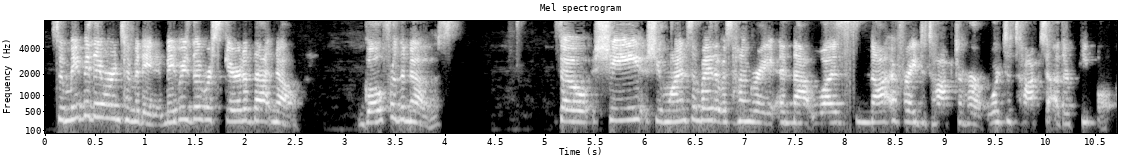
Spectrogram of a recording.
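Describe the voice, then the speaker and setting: High-pitched woman, top-rank distributor, chatty pep talk over video call. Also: brisk, bright, forceful tone, low-quality recording. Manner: chatty storytelling, quotes others in their voices. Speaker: guest speaker, top-ranking distributor.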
